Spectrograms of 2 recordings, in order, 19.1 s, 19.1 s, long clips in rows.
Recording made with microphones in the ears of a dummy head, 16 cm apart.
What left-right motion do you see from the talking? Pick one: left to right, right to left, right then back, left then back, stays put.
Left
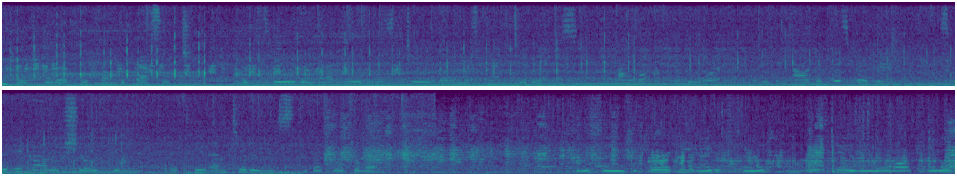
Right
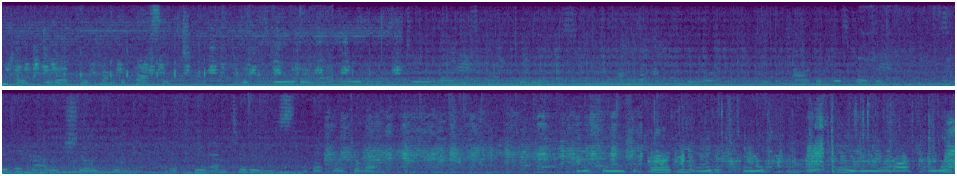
left then back.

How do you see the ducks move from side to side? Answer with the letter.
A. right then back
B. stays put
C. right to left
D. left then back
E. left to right
D.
